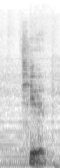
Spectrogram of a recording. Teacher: le son aspiré, un te fort avec un souffle d'air prononcé.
